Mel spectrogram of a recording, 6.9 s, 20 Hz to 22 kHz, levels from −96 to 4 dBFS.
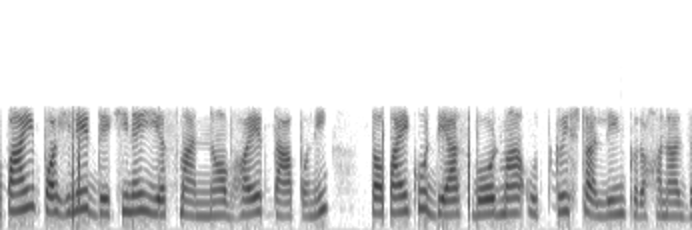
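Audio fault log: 0.73 to 0.81 s, 3.83 to 3.85 s, 4.69 to 4.71 s: loud pop. Sharp pops stand about 15 to 20 dB above the speech, a double pop first and then single ones, with the speech continuing underneath. The likely cause is a voltage step from a switch, plug or static, shaped into a brief pulse by the following circuitry.
6.22 s: block of digital silence. The output drops to zero for about 0.73 ms, which fits a 32-sample buffer not filled in time, then resumes with no fade. The two hard edges are so close that they merge into one tick over the narrowband phone-line sound.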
